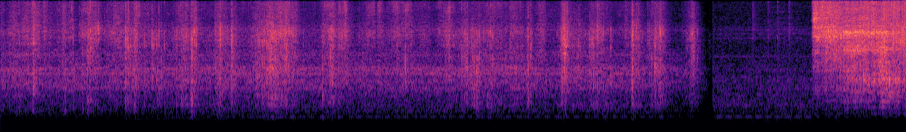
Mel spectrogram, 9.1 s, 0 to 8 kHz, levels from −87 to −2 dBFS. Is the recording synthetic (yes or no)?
no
